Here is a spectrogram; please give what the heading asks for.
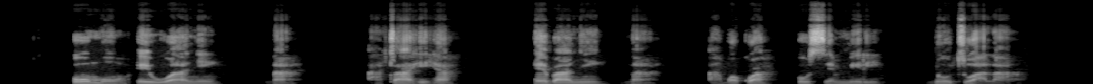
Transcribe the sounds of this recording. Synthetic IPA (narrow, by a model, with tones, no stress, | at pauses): ʊ˦mʊ̰˨e˦wu˦a˦ɲɪ˦ | na̰˨ | a̰˨ta˦a˦ɣɪ˦ɦja˦ | e˦ba˦ɲɪ˦ | na̰˨ | a̰˨ɡ͡ba˦kʷa˦ | o˦se˨m̩˦mi˦ɾi˦ | no˦tu˨a̰˨la̰ː˨˦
